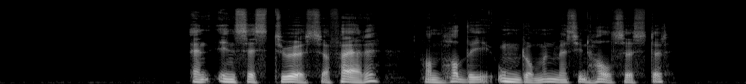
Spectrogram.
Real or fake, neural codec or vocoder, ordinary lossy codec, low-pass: real; none; none; 14.4 kHz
